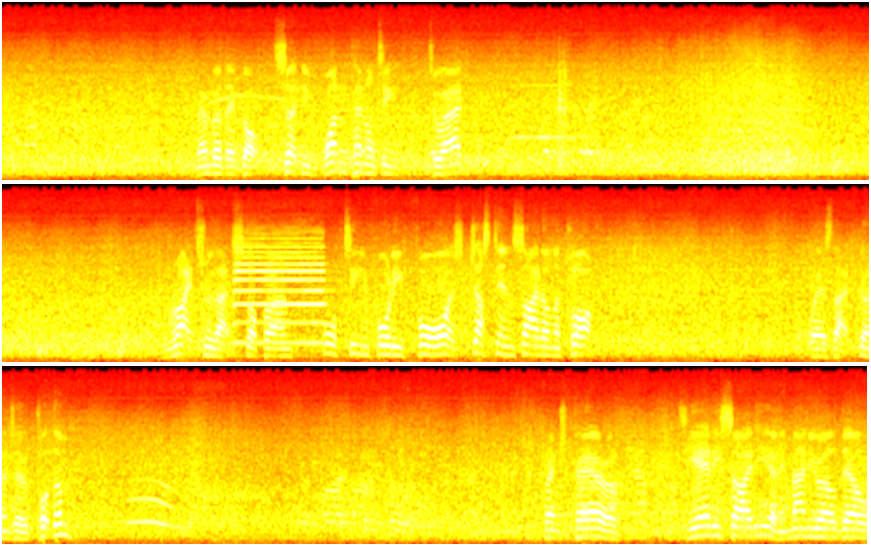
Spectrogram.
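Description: Paddles splash through rough water.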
